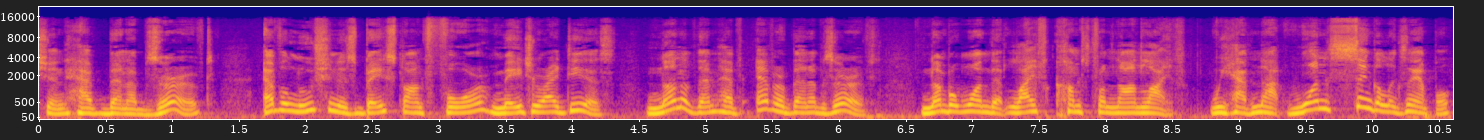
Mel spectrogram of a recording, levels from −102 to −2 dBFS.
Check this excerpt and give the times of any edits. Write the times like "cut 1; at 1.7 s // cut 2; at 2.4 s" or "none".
none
